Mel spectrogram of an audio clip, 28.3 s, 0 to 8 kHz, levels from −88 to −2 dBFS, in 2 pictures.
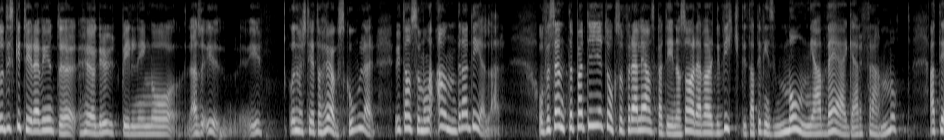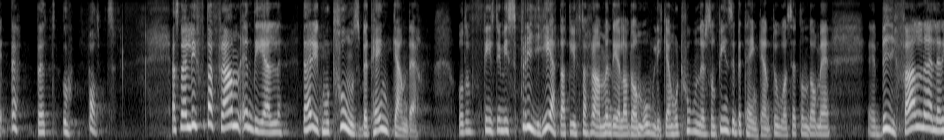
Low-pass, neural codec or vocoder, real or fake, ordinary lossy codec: none; codec, 16 kHz, 2 kbps, FunCodec, trained on LibriTTS, 25 frames a second; fake; none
